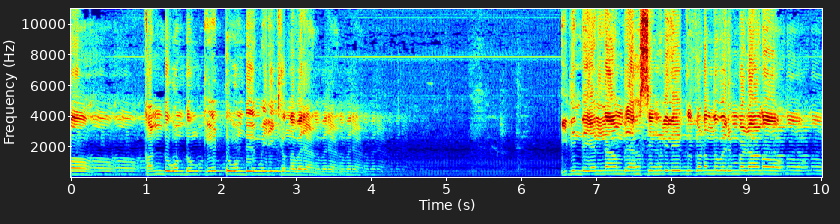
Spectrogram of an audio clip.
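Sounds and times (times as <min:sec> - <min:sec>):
echo of preacher's voice: 0:00.0 - 0:04.7, 0:06.5 - 0:10.0
faint sound system hum: 0:00.0 - 0:10.0.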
